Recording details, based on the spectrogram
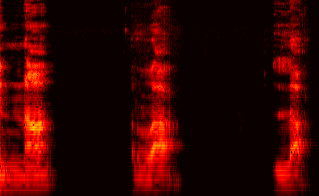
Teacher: जो व्यंजन जीवा का अग्री भाग, अग्र ऊपरी तल, जीव का ऊपर का है, सब अग्र ऊपरी तल जीव का अग्र ऊपरी हिस्सा को ऊपरी मसूड़ों को स्पर्श करते हुए बोले जाते हैं, वे वर्त्स व्यंजन कहलाते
